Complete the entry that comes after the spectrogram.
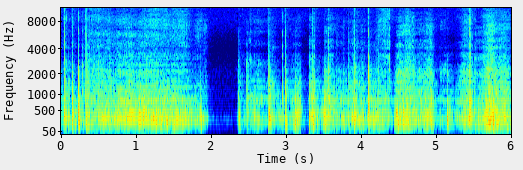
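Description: Long nails tap rapidly with several fingers on the top of a brown kraft cardboard box. Quick, dry, bright clicks ride over a steady papery scratching rustle with a warm low-mid body. A brief full silence falls near the two-second mark before the tapping resumes.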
